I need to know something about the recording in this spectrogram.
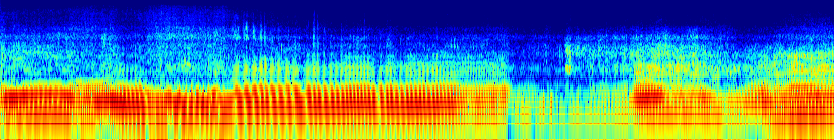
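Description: Nissan Sunny rally car engine revving hard under acceleration, its pitch falling about two seconds in and then climbing again. It drops in loudness a little after six seconds and is loud again about two seconds later.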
